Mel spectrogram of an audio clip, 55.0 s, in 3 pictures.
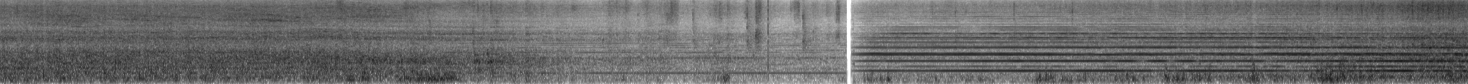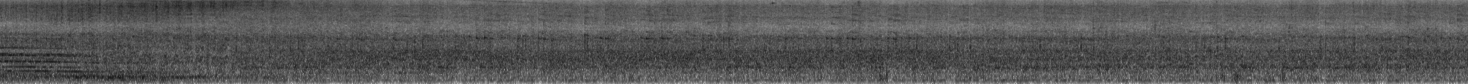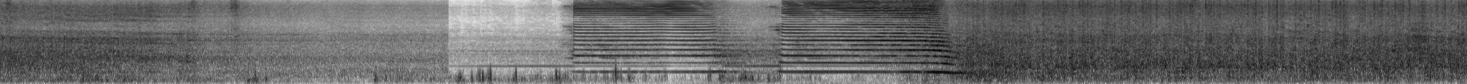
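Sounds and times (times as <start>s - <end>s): train wheel clatter: 0.0s - 10.6s, 17.7s - 40.0s, 48.6s - 55.0s
multi-tone locomotive horn: 6.8s - 20.9s, 42.4s - 49.2s.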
